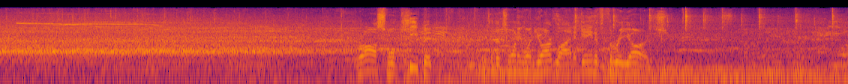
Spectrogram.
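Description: A large crowd cheers and roars in a big stadium.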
